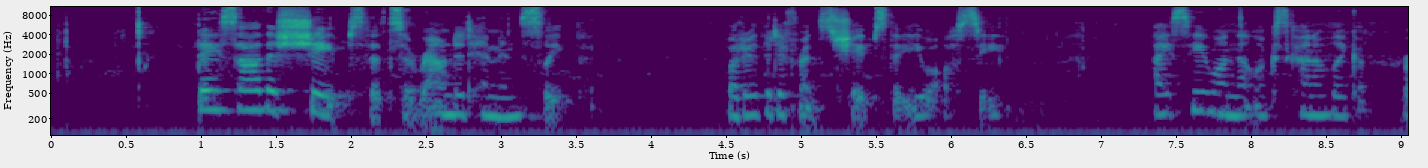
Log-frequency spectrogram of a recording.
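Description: A young woman reads aloud calmly and expressively, close by.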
